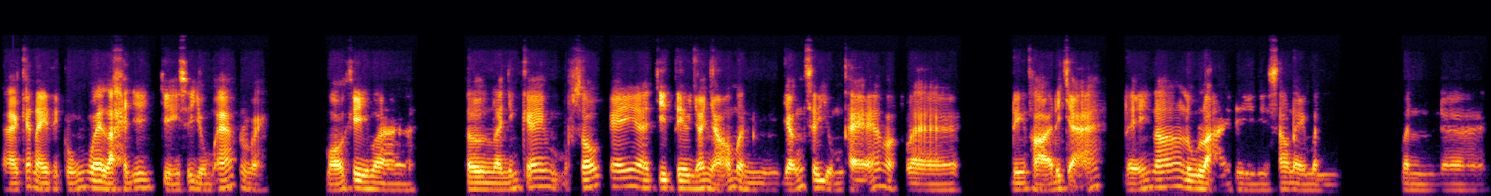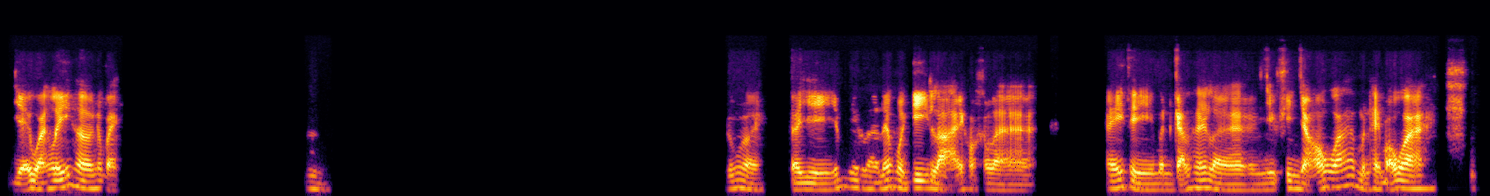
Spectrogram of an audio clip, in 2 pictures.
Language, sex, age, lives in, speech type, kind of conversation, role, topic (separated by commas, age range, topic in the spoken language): Vietnamese, male, 25-29, Vietnam, conversation, unstructured, none, Làm thế nào để quản lý chi tiêu một cách hiệu quả?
